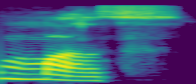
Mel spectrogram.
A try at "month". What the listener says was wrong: I was there for 2 months. But I'd love you to emphasize the TH sound in month. Month. So it's difficult to pronounce, but you can do it.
